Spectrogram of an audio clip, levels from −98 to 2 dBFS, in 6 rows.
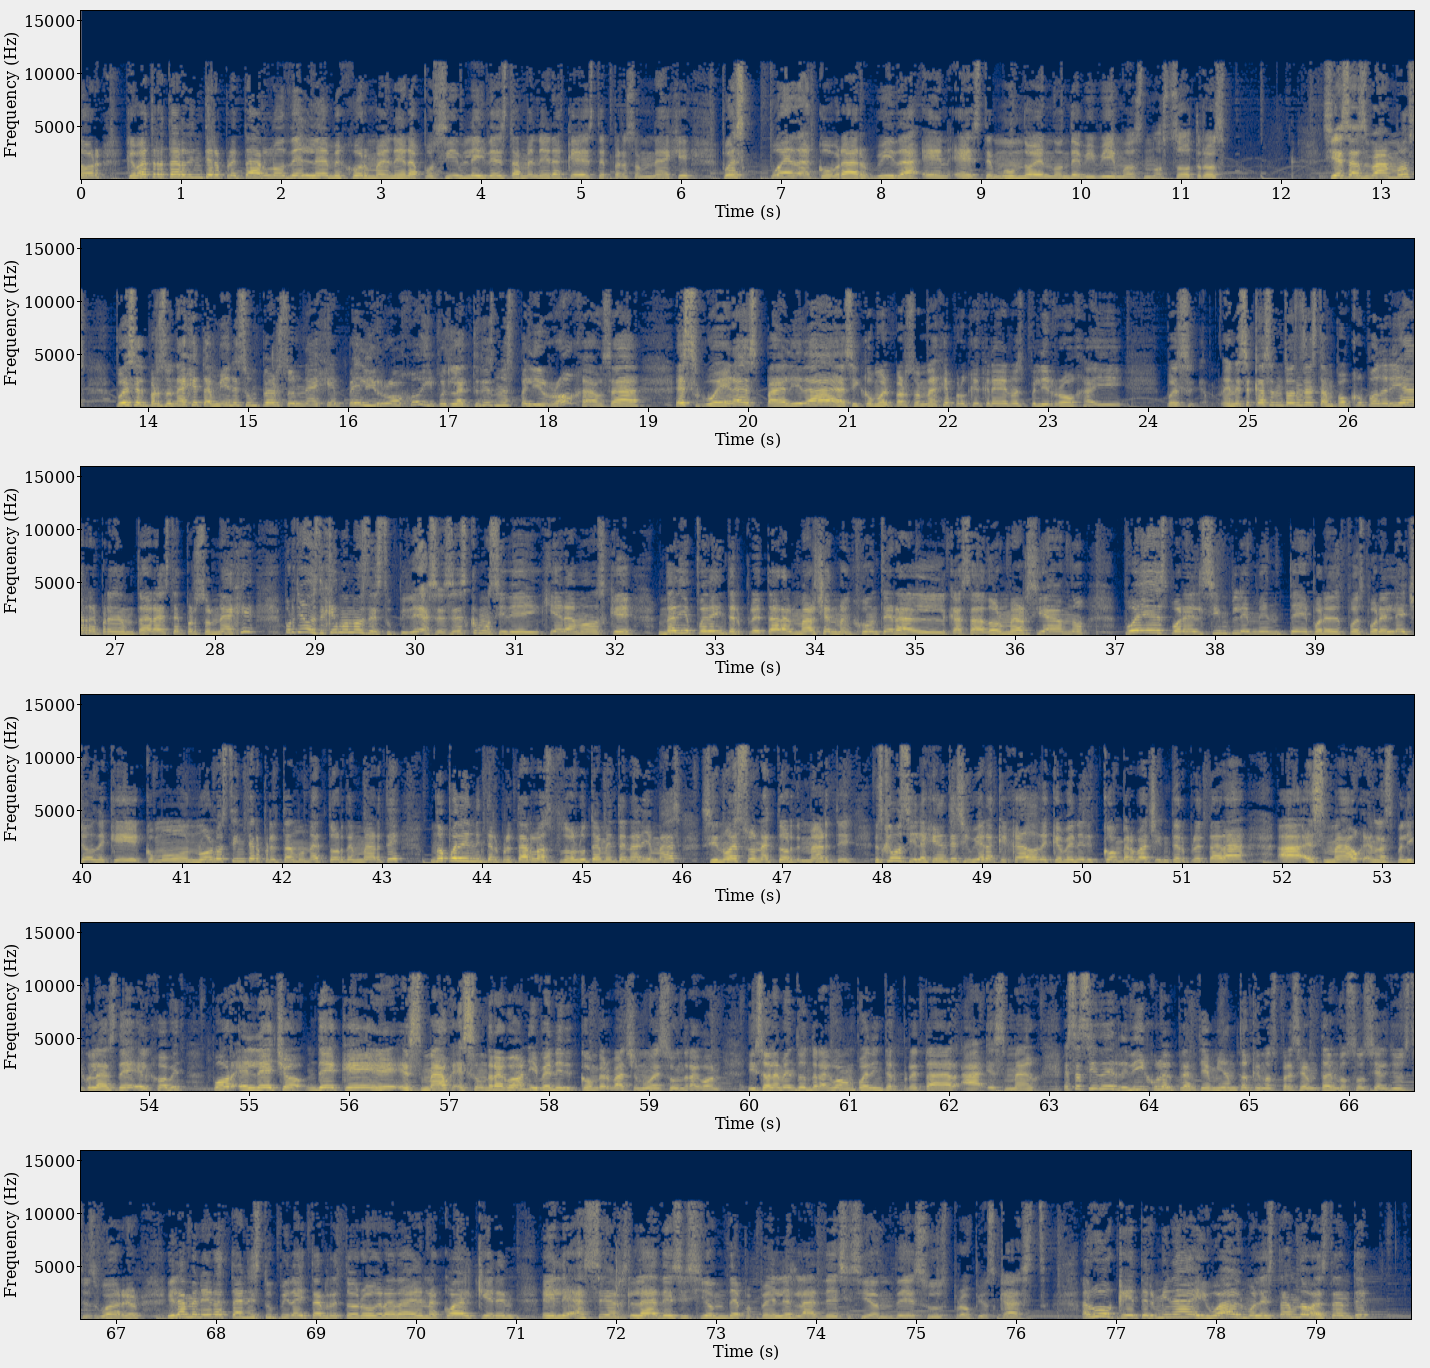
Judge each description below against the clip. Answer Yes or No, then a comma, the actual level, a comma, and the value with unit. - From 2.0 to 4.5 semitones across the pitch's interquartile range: Yes, average, 4.2 semitones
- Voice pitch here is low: No, medium, 185 Hz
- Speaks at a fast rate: No, average, 165 wpm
